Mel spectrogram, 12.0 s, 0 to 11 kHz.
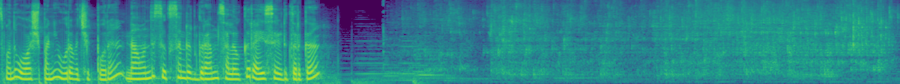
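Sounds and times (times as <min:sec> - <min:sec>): water pouring into bowl of rice: 0:05.3 - 0:12.0.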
